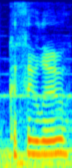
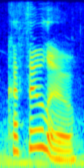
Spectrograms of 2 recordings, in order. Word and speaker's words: Cthulhu: has anybody here played this game call of cthulhu ctulu we still don't know if it's cthulhu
